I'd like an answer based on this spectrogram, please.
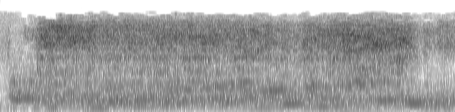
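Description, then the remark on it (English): A car, driven fast close to midnight, pulls hard at speed, its steady roar rising in pitch as it accelerates, with a constant rush of road and wind noise throughout and no voices. “I drove fast. The speed and power of the car gave me a feeling of great exhilaration.”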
